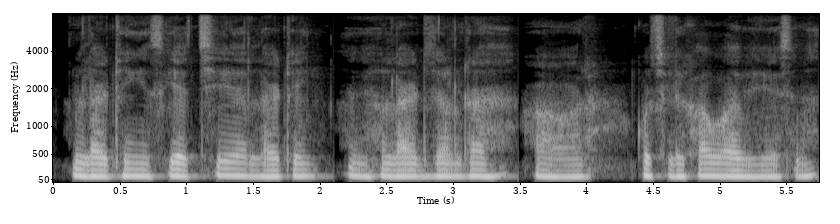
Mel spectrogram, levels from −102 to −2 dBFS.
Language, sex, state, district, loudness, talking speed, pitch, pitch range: Hindi, male, Bihar, Madhepura, -29 LUFS, 185 wpm, 110 Hz, 110-115 Hz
